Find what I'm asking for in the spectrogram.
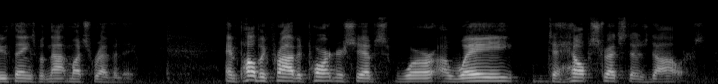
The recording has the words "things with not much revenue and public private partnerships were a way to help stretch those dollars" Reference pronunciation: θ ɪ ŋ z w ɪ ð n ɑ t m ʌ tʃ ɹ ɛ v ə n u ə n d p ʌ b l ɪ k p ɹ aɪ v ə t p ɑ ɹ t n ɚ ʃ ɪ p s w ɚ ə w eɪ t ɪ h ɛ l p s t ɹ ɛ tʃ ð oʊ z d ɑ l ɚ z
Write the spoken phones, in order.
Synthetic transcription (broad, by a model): θ ɪ ŋ z w ɪ ð n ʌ t m ʌ tʃ ɹ ɛ v ə n u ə n p ʌ b l ɪ k p ɹ aɪ v ə t p ɑ ɹ t n ɚ ʃ ɪ p s w ɚ ə w eɪ t ɪ h ɛ l p s t ɹ ɛ tʃ ð oʊ z d ɑ l ɚ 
